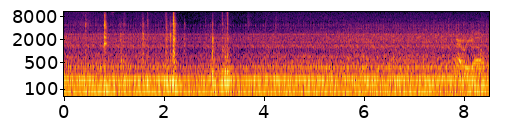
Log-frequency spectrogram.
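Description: A Farmall 55 tractor engine running at a steady close idle, a loud continuous low drone with a few clanks and knocks early on, while someone talks over it.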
